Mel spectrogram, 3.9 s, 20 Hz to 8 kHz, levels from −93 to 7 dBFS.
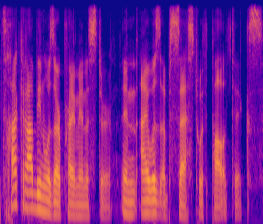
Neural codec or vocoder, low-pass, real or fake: none; 7.2 kHz; real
